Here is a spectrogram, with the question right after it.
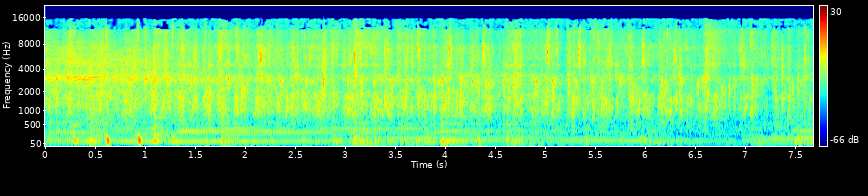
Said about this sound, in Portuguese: Podemos dar uma salva de palmas a todas estas pessoas que tomaram uma decisão por Jesus.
